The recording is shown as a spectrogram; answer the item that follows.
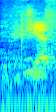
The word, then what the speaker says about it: GIF: I knew it was pronounced Jif this whole time.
